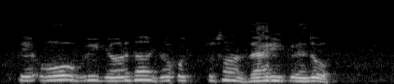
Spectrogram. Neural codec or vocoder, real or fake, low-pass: vocoder, 22.05 kHz, 80 mel bands, WaveNeXt; fake; 9.9 kHz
